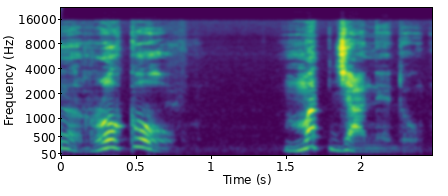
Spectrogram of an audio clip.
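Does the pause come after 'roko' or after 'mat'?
after roko. There is a pause after 'roko'. It tells someone to stop. "दूसरे वाक्य में रोकने को कहा जा रहा है"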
